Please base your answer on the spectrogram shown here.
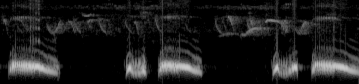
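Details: Spotted dove recorded as a live decoy for trapping; a long, descending mellow coo, then two phrases of a short rolled note followed by a drawn-out falling coo, about every one and a half seconds, faint high chirps behind.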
